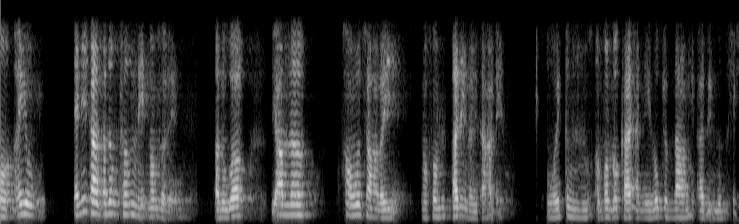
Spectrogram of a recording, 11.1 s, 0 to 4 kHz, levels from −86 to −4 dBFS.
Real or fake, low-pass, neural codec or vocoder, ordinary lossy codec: fake; 3.6 kHz; codec, 24 kHz, 0.9 kbps, WavTokenizer, medium music audio release; none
